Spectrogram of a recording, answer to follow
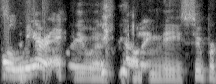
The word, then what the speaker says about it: Lyriq: And this was all to promote Cadillac's electric vehicles, the Lyrique. Is that how you pronounce it? Lyric, yeah. And it's Lyric.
